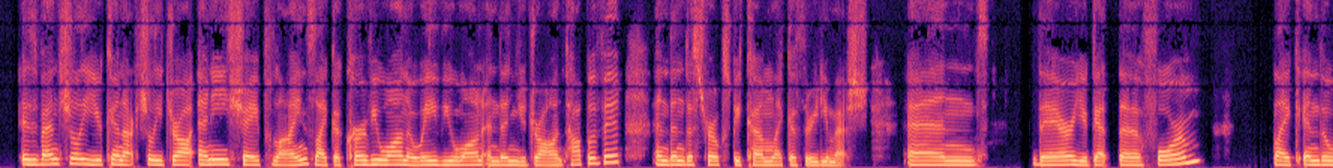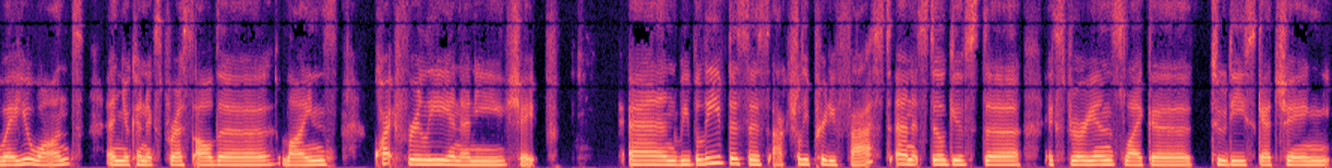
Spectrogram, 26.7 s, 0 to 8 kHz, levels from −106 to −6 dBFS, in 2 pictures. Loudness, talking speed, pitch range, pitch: -21 LUFS, 165 wpm, 185-210 Hz, 190 Hz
